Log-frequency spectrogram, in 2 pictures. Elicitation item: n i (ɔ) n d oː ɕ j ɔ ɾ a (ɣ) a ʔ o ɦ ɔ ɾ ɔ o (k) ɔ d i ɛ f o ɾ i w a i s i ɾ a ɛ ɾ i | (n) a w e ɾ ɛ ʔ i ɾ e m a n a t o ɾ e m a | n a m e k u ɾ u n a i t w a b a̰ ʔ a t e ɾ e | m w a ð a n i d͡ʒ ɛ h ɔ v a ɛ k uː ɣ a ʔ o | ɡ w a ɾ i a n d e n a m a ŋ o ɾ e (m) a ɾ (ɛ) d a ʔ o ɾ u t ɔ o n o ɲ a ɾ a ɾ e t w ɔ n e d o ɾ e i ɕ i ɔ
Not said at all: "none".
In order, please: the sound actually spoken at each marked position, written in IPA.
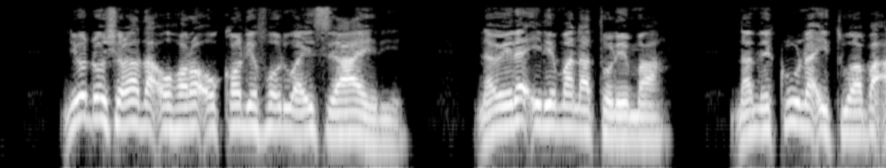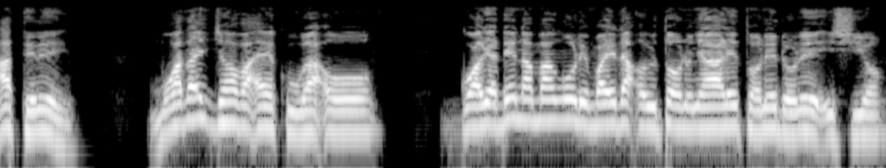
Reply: o, ð, k, n, m, e

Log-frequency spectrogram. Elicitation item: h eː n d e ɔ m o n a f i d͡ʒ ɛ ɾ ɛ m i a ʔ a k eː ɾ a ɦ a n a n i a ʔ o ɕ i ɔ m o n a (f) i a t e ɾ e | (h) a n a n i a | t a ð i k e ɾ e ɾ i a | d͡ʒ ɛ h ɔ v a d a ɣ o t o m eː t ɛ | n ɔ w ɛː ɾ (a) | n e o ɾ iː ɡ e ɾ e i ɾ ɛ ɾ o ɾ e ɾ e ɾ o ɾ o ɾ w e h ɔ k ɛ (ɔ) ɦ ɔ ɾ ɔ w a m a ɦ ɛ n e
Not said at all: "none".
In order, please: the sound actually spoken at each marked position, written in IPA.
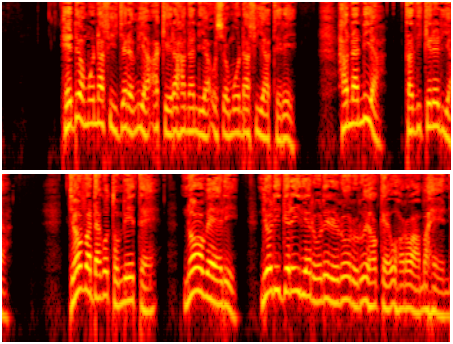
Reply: f, h, e, o

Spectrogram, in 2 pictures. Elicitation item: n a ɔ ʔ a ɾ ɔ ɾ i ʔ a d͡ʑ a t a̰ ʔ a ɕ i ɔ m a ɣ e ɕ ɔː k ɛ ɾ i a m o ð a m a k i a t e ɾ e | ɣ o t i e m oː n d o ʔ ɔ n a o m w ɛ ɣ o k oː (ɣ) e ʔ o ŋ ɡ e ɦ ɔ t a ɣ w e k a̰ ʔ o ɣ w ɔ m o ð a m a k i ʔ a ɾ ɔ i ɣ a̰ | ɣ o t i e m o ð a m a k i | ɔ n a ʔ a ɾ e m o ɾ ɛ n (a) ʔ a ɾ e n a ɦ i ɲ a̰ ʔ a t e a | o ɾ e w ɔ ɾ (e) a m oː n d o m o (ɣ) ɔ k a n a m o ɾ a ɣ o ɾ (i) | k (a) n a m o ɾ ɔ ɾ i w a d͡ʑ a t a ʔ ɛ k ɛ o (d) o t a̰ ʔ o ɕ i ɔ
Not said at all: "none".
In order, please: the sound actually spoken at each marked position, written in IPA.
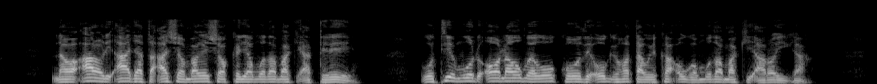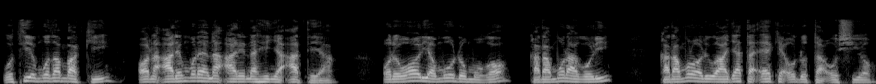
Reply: ð, a, i, ɣ, i, a, d

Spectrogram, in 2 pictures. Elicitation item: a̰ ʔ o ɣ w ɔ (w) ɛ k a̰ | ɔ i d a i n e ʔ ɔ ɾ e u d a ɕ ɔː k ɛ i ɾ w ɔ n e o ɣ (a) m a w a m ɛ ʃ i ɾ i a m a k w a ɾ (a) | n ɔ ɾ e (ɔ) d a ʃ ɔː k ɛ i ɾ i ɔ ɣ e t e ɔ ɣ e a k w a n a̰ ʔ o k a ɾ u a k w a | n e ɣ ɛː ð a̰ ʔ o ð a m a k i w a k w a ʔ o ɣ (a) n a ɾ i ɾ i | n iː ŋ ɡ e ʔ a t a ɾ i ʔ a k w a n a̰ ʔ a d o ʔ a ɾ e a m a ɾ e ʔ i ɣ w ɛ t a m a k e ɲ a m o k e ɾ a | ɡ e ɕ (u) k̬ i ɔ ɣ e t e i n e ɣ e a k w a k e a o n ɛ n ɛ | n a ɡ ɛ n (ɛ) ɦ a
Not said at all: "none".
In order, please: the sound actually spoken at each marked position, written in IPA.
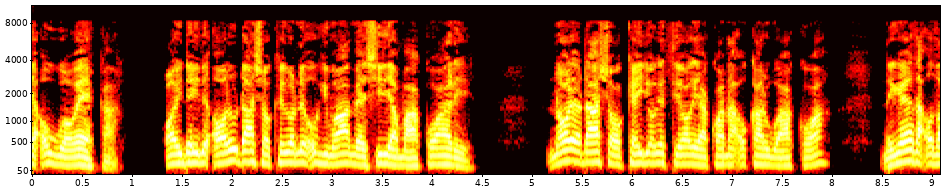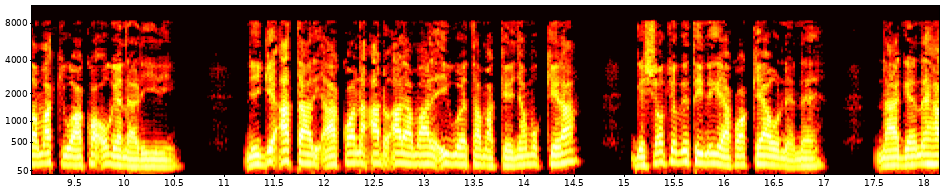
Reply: w, i, e, ɔ, ɛ, ɔ, ɛ

